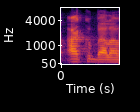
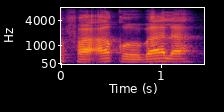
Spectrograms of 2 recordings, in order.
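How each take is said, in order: First: Said in the usual way. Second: Slow "আকবালা" with a bouncing echo on the ক; qalqala echo. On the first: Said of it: "double উচ্চারণ না করতাম". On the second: Shown as a demonstration. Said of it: "double উচ্চারণ করলে কি হচ্ছে". ("আকবালা"-র ক-এ কলকলা করে double উচ্চারণ)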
